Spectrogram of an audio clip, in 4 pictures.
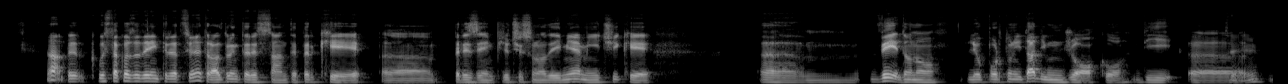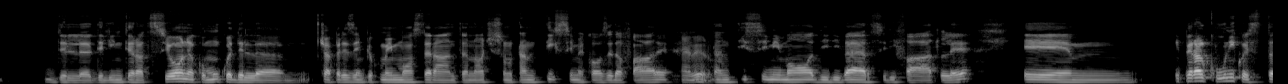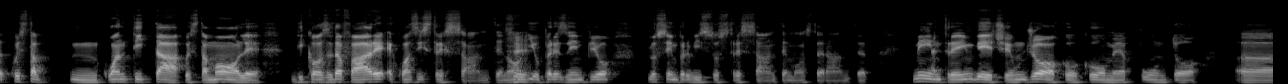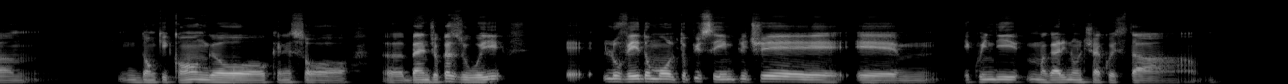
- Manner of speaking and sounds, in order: tapping; other background noise
- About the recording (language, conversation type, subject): Italian, podcast, Quale hobby ti fa dimenticare il tempo?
